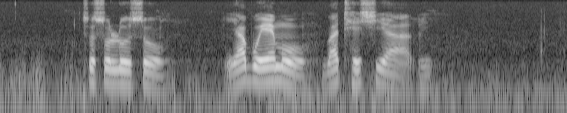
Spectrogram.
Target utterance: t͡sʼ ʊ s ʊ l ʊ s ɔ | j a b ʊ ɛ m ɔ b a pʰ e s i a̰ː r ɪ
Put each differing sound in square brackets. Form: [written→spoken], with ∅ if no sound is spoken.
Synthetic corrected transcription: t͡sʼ ʊ s ʊ l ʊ s ɔ | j a b ʊ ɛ m ɔ b a [pʰ→tʰ] e [s→ʃ] i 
